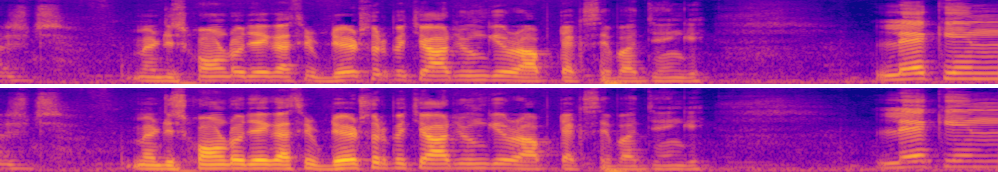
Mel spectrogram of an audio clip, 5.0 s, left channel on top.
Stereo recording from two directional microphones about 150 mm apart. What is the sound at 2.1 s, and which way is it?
A man's voice, 20° right (ahead or behind).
